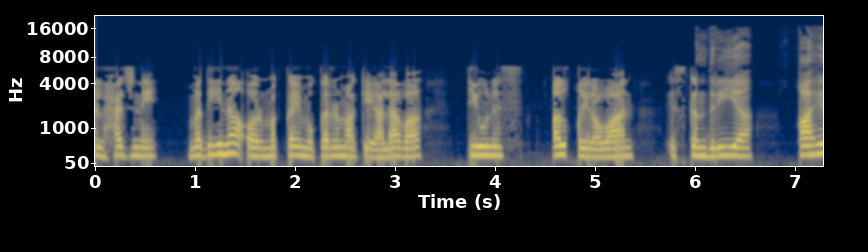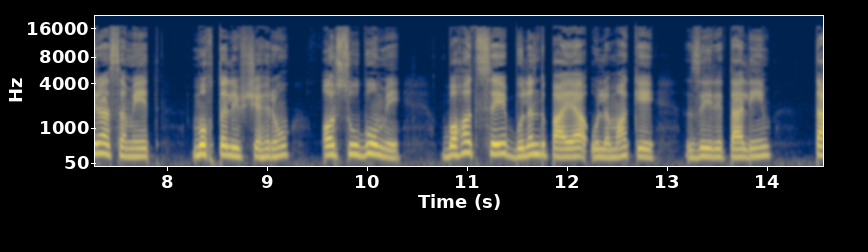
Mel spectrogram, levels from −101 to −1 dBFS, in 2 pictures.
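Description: Speech that sounds dull and smeared for the first 6.0 s, with nothing above 6.3 kHz, then suddenly brightens with no gap: an adaptive stream starting at a low bitrate, fitting roughly 27 kbit/s AAC, then stepping up to about 96 kbit/s.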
